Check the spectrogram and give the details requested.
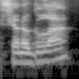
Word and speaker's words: Fionnuala: Oh, and then Fionn, how do you pronounce her name? Fionnuala.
